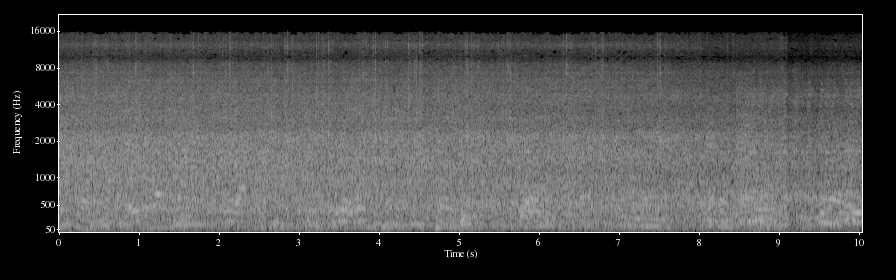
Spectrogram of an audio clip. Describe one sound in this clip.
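Men talk with a lively murmur nearby.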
